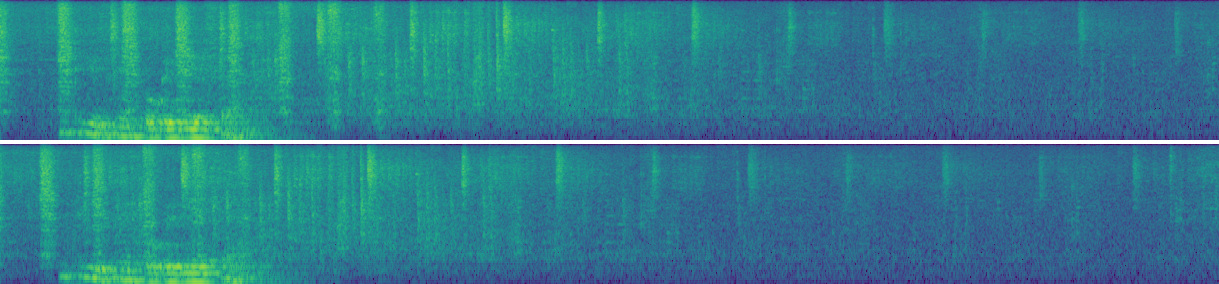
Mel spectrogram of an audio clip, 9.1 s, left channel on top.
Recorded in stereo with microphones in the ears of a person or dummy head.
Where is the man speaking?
55° left (ahead or behind), 6 m.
